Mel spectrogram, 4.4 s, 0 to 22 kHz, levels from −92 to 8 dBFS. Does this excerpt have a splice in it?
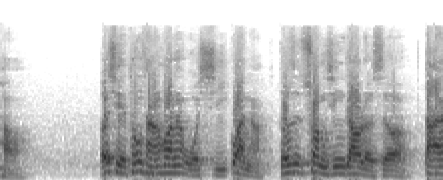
yes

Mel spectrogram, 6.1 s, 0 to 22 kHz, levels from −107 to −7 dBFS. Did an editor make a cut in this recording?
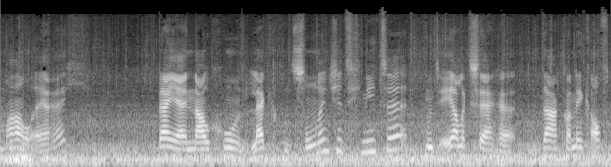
no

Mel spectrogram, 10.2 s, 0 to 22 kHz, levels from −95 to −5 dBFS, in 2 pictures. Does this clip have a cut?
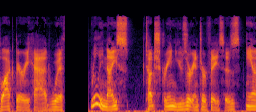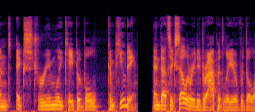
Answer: no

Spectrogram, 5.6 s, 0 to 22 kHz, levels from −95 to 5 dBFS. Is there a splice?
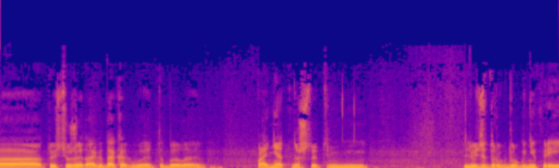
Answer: no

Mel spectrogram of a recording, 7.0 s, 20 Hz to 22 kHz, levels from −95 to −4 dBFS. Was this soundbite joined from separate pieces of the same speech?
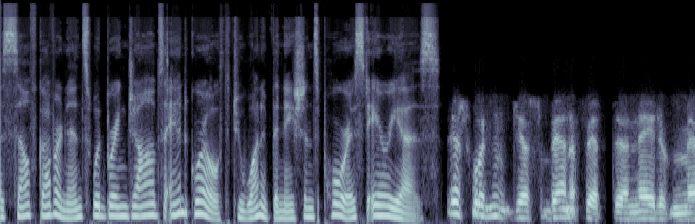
no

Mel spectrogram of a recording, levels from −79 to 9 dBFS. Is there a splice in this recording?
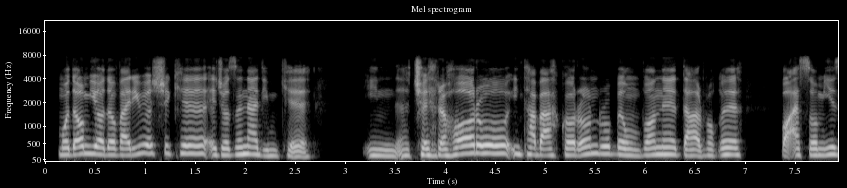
no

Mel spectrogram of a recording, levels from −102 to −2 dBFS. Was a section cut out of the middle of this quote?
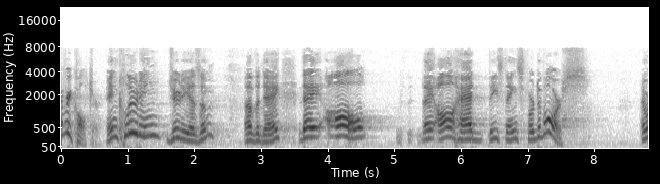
no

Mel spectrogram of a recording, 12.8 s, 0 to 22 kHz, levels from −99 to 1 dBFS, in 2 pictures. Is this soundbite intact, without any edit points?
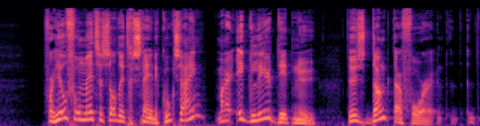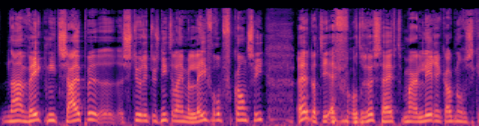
yes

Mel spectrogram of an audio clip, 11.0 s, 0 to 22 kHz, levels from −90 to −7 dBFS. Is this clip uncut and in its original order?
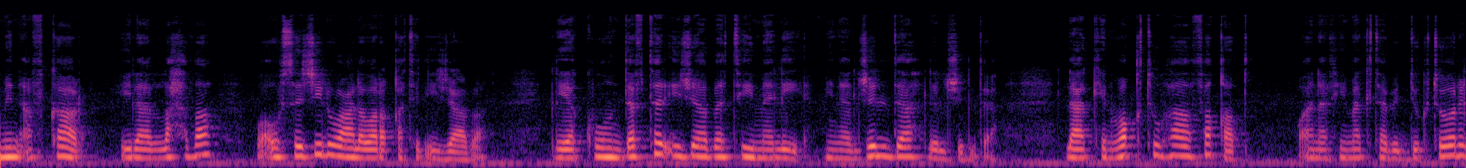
yes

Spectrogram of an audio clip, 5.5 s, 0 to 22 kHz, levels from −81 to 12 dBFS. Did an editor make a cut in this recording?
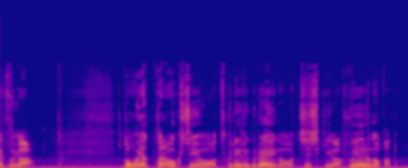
no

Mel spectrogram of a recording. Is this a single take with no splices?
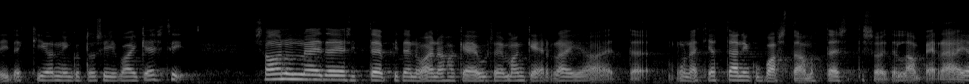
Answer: yes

